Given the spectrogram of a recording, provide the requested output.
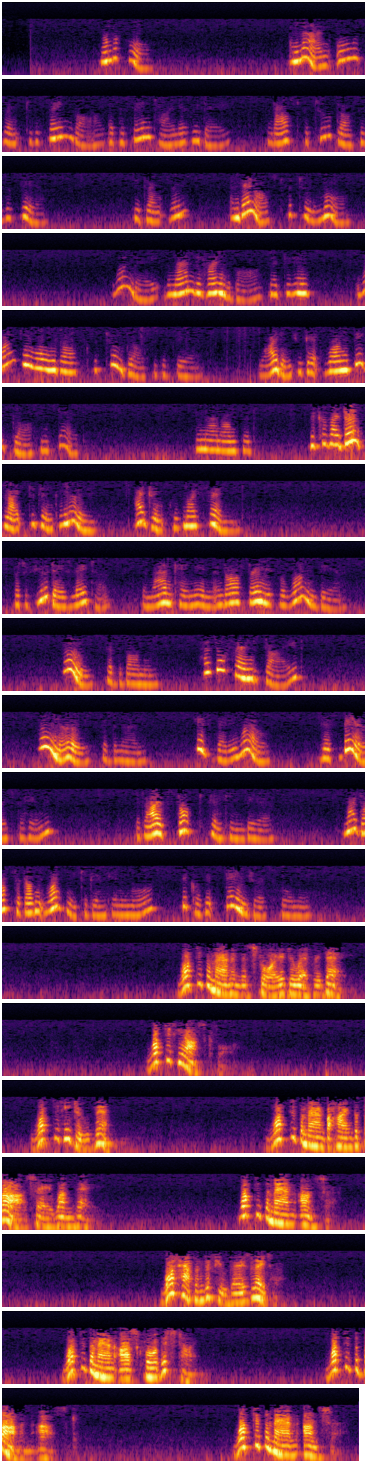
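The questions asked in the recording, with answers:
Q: What did the man in this story do every day?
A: He went to the same bar at the same time

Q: What did he ask for?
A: Two glasses of beer

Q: What did he do then?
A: He drank them and asked for two more

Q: What did the man behind the bar say one day?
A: Why do you always ask for two glasses of beer? Why don't you get one big glass instead?

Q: What did the man answer?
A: Because he didn't like to drink alone; he drank with his friend

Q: What happened a few days later?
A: The man came in and asked for only one beer

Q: What did the man ask for this time?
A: Only one beer

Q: What did the barman ask?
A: Has your friend died?

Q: What did the man answer?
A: No, his friend is very well; the beer is for him, but he has stopped drinking because his doctor says it's dangerous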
